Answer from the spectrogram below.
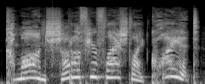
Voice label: kill that light, teengirl, voice; source engine; left 4 dead 2; survivor

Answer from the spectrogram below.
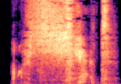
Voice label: alert head, female; episodic; episode 1; Source engine

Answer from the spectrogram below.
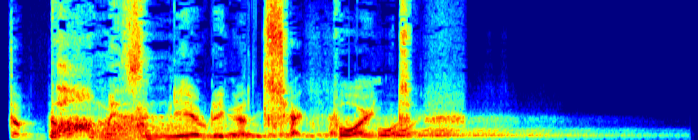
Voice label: announcer cart attacker warning

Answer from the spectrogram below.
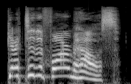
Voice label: teengirl, voice; Left 4 Dead 2; Source Engine; video games

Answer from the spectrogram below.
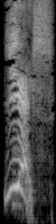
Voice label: sniper taunt rps win

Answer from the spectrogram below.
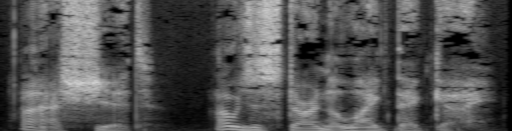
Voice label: grief manager, survivor voice; source engine; left 4 dead 2

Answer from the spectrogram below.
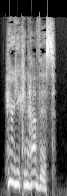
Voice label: alert give item, teen girl, survivor voice

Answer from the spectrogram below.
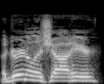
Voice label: adrenaline, survivor voice; source engine; left 4 dead 2

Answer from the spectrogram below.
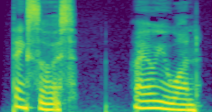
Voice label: thanks, teen girl; survivor voice

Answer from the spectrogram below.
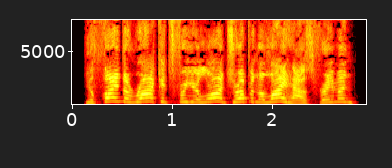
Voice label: lite rockets, male; Source Engine; video game; coast; barn

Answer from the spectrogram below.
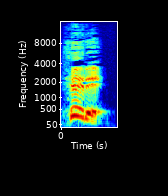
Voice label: misc directional, coach, survivor voice

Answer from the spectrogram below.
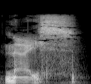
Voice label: nice job, gambler, survivor voice

